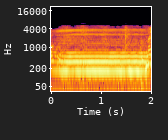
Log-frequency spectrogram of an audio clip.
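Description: A single steady droning tone at one unchanging pitch, rich in overtones, that cuts in and out abruptly.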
